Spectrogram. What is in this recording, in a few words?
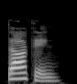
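"docking", British English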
